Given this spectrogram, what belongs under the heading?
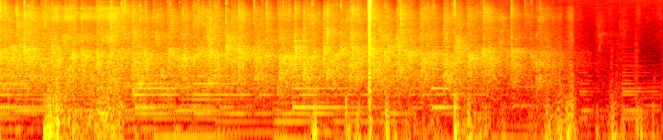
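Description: A church congregation applauds in a dense wash of clapping over sustained music, with a few louder individual claps near the end as it fades.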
